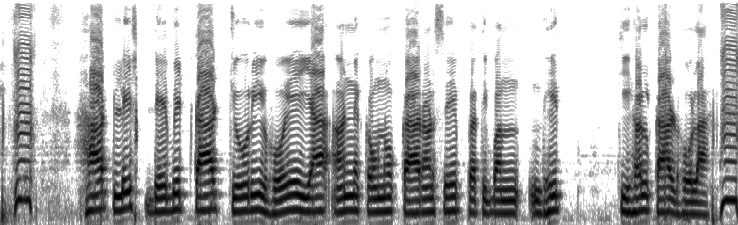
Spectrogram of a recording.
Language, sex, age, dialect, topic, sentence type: Bhojpuri, male, 18-24, Western, banking, statement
